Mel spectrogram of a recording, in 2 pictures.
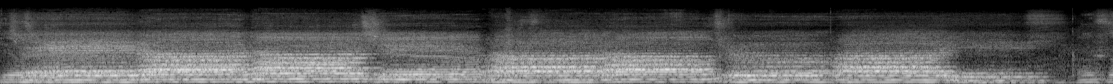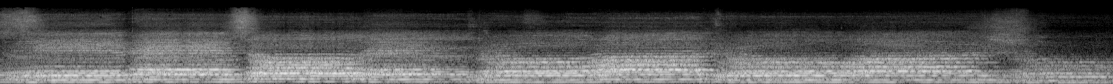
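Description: A roomful of voices chanting a Buddhist prayer together in unison on sustained pitches. The chant runs in long phrases, with a brief pause for breath about ten seconds in.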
